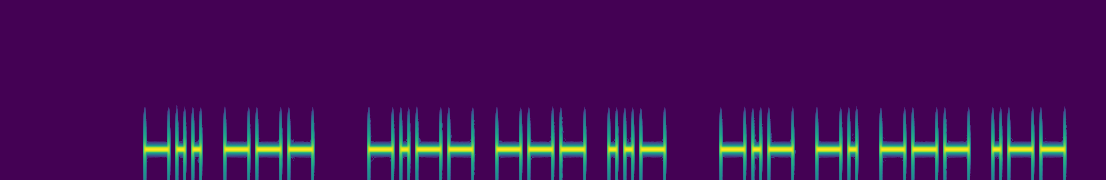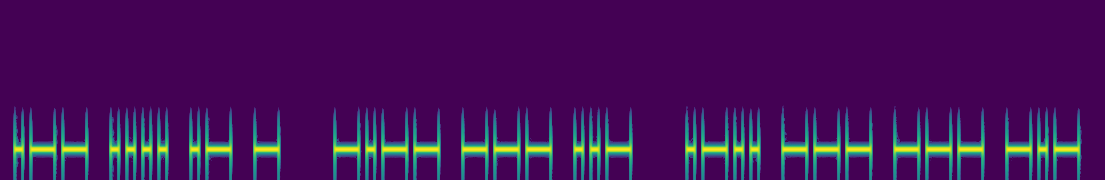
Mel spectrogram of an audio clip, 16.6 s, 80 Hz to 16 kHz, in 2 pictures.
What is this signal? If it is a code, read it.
Morse code, heard as a keyed tone, about 20 wpm, 700 Hz. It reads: DO YOU KNOW WHAT YOU LOOK
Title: Sentences from Top 100 Words 20wpm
